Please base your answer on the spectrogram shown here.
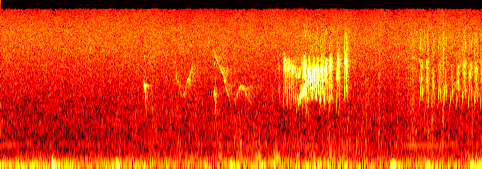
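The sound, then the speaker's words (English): Three birds call back and forth, giving scattered short chirps and whistles and then bursts of rapid high trills over a steady low rumble. “Three birds still interacting.”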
